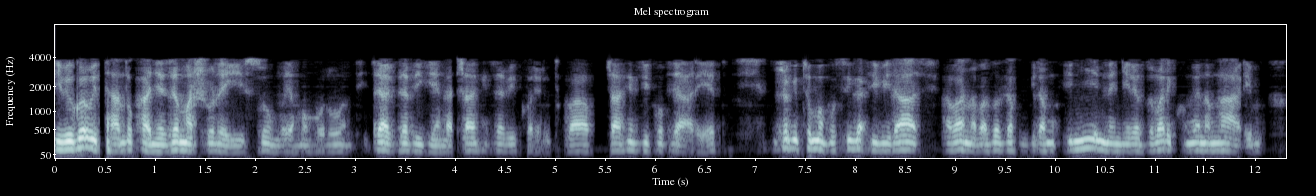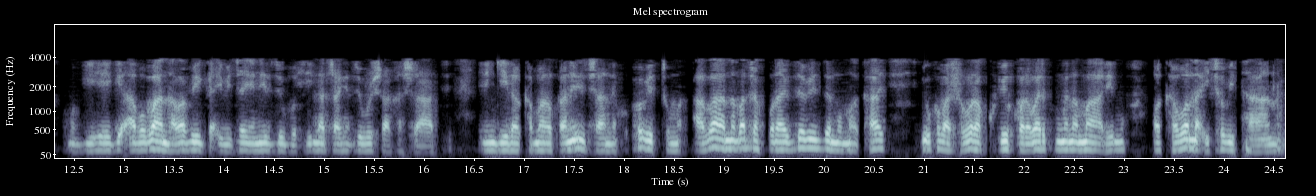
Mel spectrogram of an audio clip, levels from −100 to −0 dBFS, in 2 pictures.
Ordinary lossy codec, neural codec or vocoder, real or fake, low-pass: AAC, 16 kbps; codec, 16 kHz, 4 kbps, FunCodec, trained on LibriTTS, 50 frames a second; fake; 7.2 kHz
